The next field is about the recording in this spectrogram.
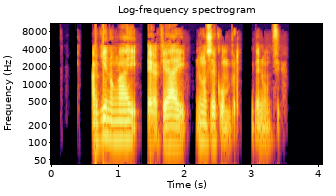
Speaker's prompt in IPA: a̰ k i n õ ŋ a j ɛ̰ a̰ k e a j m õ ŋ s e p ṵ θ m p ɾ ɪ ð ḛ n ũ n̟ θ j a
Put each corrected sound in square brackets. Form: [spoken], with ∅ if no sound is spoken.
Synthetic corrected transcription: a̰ k i n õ ŋ a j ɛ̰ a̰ k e a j [n] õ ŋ s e [k] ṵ [∅] m p ɾ ɪ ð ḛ n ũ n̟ θ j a

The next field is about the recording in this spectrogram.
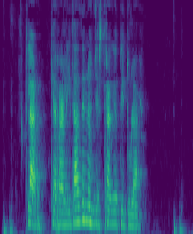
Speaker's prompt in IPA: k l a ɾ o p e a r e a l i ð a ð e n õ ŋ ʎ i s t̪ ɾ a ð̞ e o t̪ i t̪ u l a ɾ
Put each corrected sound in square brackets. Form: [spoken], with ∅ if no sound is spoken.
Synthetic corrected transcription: k l a ɾ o [k] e a r e a l i ð a ð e n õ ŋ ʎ [e] s t̪ ɾ a [ɣ̞] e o t̪ i t̪ u l a ɾ

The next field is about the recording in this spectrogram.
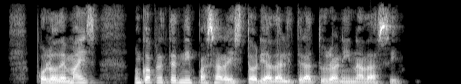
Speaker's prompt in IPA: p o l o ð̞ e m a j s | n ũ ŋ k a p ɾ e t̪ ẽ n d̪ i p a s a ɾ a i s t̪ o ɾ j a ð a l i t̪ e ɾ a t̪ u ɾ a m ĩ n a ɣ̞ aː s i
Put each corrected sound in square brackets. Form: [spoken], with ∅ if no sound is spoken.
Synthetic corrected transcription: p o l o ð̞ e m a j s | n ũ ŋ k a p ɾ e t̪ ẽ n d̪ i p a s a ɾ a i s t̪ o ɾ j a ð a l i t̪ e ɾ a t̪ u ɾ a [n] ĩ n a [ð̞] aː s i

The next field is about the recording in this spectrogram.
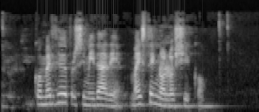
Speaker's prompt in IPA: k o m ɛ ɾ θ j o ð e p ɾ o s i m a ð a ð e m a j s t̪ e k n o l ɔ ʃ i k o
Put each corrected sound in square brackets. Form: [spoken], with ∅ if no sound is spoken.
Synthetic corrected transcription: k o m ɛ ɾ θ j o ð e p ɾ o s i m [i] ð a ð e m a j s t̪ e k n o l ɔ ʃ i k o

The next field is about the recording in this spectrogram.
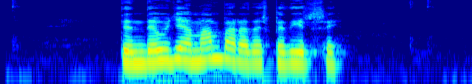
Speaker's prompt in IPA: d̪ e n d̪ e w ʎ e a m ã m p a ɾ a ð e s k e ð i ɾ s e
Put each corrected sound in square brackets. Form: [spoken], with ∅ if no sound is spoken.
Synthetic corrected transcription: [t̪] e n d̪ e w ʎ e a m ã m p a ɾ a ð e s [p] e ð i ɾ s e

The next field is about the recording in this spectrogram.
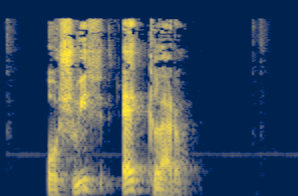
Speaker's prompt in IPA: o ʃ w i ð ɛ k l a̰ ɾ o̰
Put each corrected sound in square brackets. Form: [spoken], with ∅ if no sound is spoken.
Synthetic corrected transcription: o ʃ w i [θ] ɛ k l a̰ ɾ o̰

